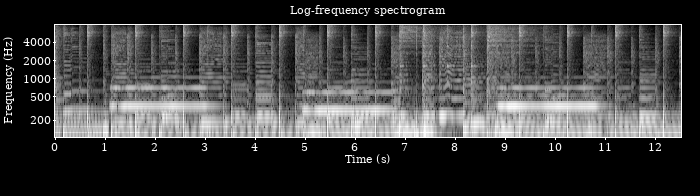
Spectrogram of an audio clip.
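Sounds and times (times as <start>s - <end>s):
funky beat: 0.0s - 12.5s
brass practice: 1.1s - 3.9s, 4.9s - 7.8s, 8.8s - 11.4s.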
